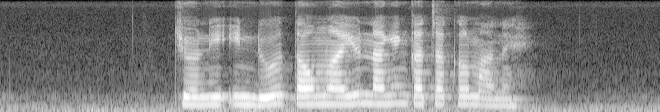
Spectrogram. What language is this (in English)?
Javanese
